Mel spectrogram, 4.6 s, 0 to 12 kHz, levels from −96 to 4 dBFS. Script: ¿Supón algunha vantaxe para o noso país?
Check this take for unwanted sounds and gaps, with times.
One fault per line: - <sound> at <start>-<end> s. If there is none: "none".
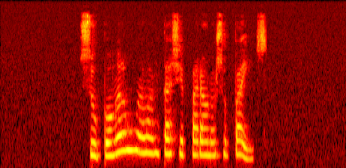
none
